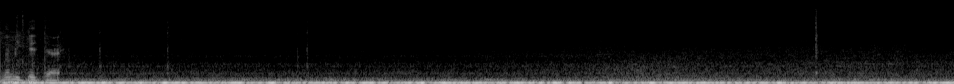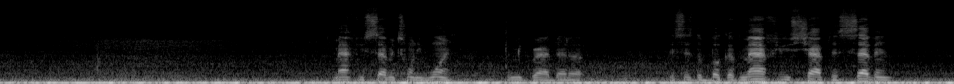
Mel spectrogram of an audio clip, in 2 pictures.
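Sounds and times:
low rumble inside car cabin: 0.0s - 19.0s.

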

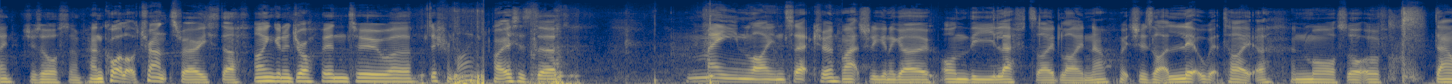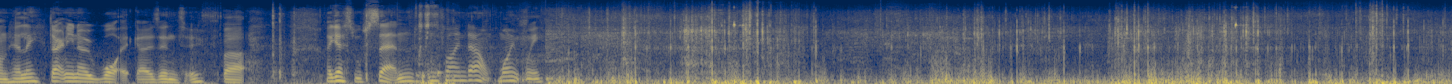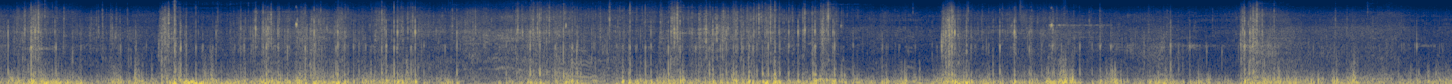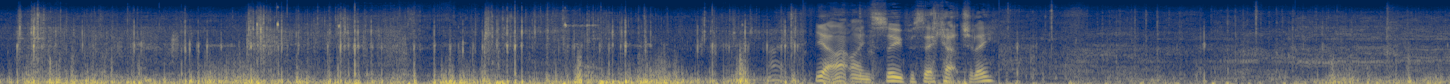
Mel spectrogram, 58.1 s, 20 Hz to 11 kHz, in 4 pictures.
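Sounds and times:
wind buffeting microphone: 15.6s - 58.0s
tyres rumbling on dirt: 17.5s - 58.0s
bike knocking and clattering: 20.1s - 52.4s.

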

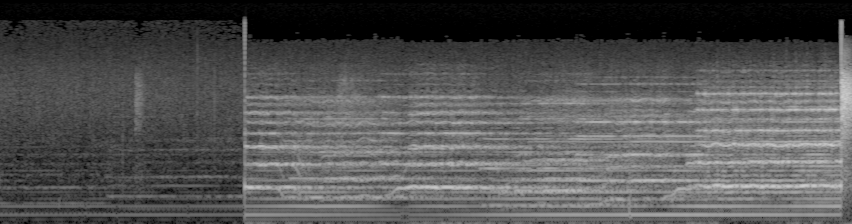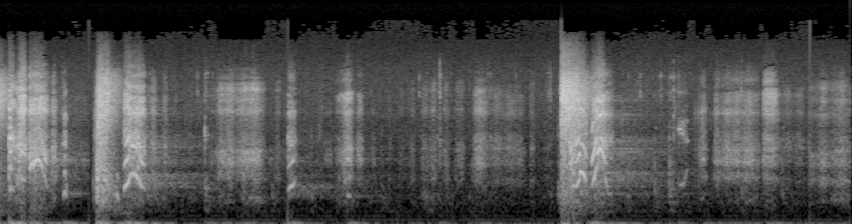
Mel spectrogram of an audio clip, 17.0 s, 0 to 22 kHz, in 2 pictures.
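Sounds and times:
panting breaths and gasps: 10.6s - 14.1s, 15.1s - 17.0s.

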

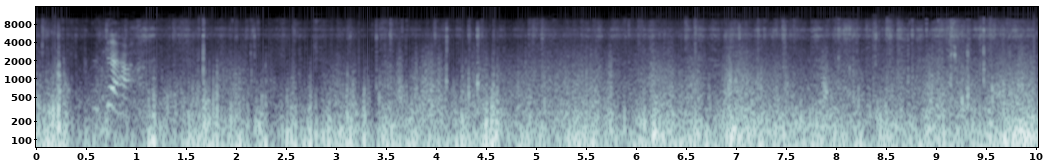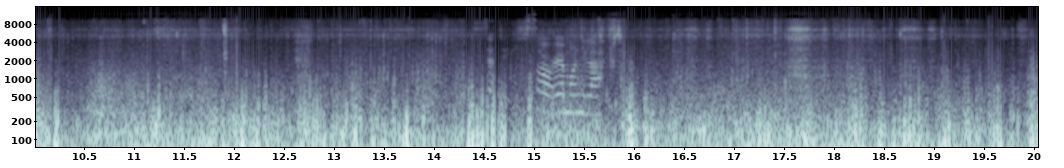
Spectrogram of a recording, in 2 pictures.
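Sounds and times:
horse hoofbeats galloping on grass: 0.0s - 20.0s
other horses galloping alongside: 0.0s - 20.0s.

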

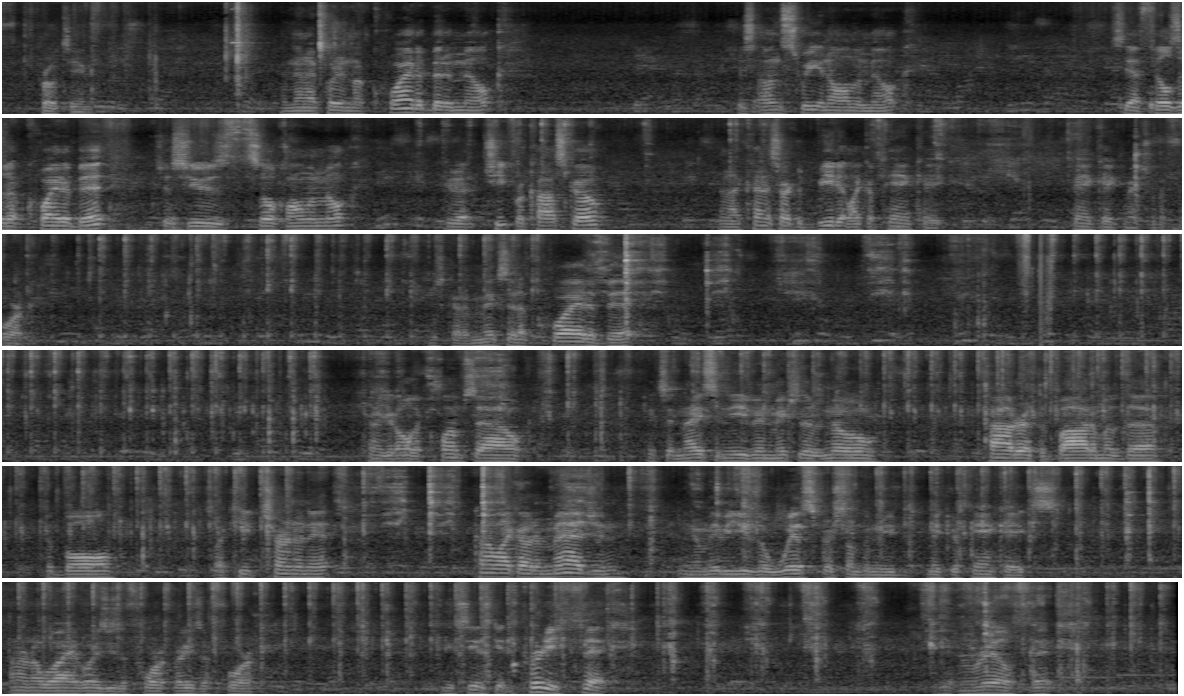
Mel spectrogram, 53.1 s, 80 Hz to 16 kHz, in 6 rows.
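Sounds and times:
fork beating batter in bowl: 12.0s - 53.0s
fork clicking against bowl: 25.5s - 29.0s, 41.7s - 48.2s, 49.2s - 51.3s, 52.0s - 53.0s.

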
